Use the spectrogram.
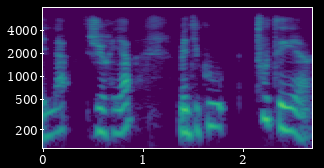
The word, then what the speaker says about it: La Juria: Ouais, Alors normalement, je sais que, bah, notamment sur mon site et cetera, ça s'écrit tout attaché, mais en fait, c'est La Juria.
